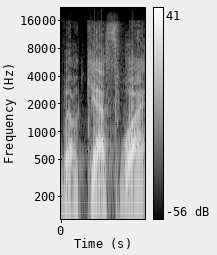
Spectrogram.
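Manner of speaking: put-on high-school girl voice, full of emotion. Showing how a game line could be said: high-school girl with hand on hips. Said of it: "hand on your hips, like you're some, you know, girl in high school".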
